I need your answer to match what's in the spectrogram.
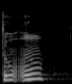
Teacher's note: Spanish doesn't have any nasalization. Like we write it with an N on the end of the word so they know that all the vowels in that word are nasalized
